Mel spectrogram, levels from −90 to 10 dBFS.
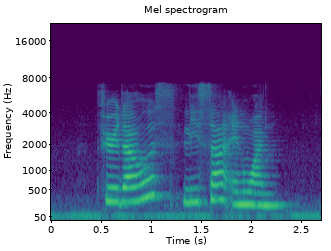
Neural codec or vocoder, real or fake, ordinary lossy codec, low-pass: none; real; none; 7.2 kHz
